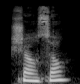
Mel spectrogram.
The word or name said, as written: chanson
